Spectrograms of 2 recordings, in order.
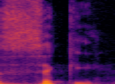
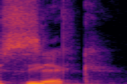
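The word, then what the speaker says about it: Sikh: pronounce it well I I heard that it's actually sick but people say Seek because it's less so it doesn't sound like sick they believe that they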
